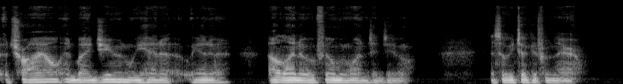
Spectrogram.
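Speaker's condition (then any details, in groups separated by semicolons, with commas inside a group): Parkinson's disease; right-side weakness at onset, heavy weightlifting slows progression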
